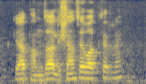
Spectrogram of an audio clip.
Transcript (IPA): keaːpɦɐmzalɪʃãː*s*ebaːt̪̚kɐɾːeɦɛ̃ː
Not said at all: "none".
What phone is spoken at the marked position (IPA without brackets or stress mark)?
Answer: s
